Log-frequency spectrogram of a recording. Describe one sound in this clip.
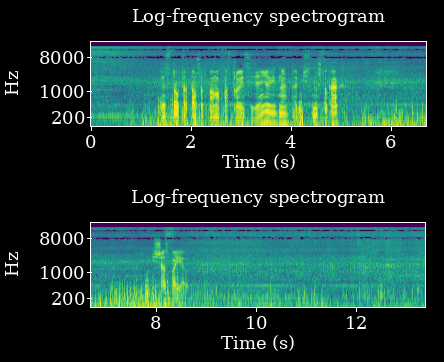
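A truck engine rumbles nearby.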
